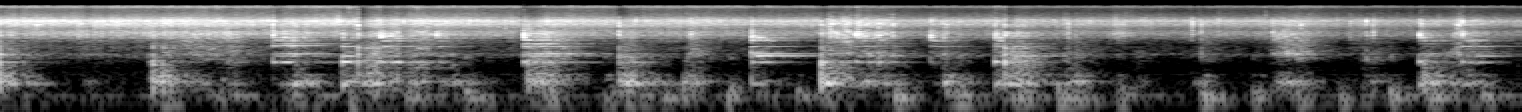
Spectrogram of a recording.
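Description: Onion-tomato masala with chilli powder sizzling in oil in a metal pot, stirred briskly with a metal spoon that scrapes and clinks against the pot again and again.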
